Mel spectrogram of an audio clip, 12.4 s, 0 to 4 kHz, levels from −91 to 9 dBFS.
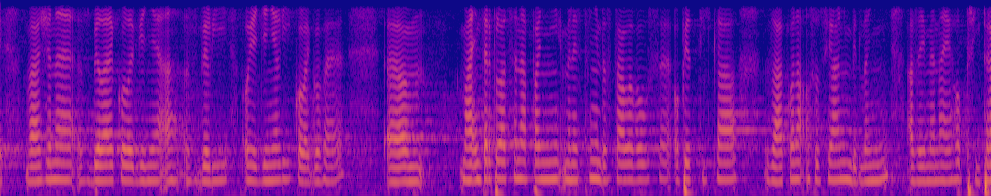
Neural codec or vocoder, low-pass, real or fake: none; 3.6 kHz; real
